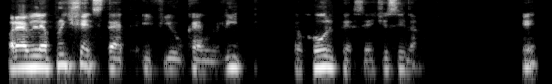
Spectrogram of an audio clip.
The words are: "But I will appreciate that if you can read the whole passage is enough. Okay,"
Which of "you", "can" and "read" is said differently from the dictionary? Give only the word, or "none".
none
